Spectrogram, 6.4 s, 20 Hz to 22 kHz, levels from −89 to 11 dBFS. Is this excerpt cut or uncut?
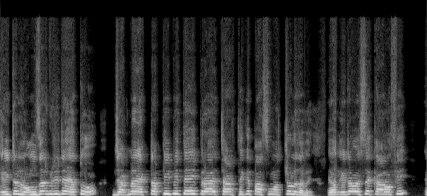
cut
